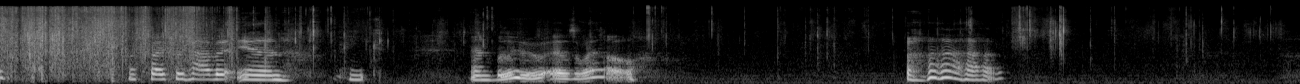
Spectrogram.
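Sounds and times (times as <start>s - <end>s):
plastic packaging crinkling: 0.0s - 9.1s, 9.7s - 13.0s.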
